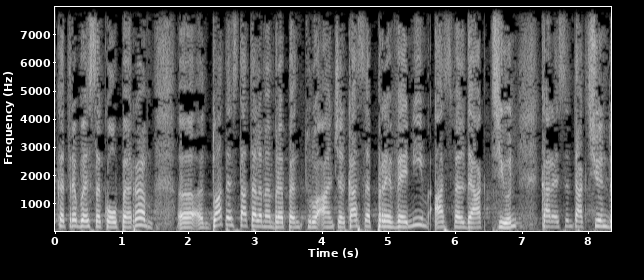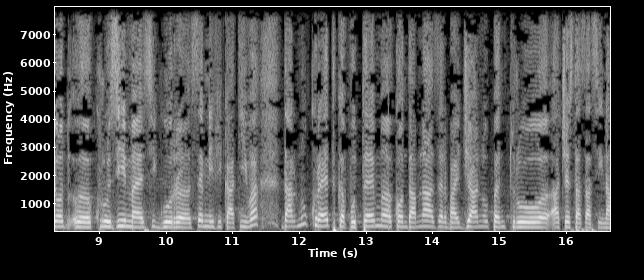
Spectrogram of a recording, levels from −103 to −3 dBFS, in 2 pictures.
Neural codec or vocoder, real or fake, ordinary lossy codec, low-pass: none; real; none; none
